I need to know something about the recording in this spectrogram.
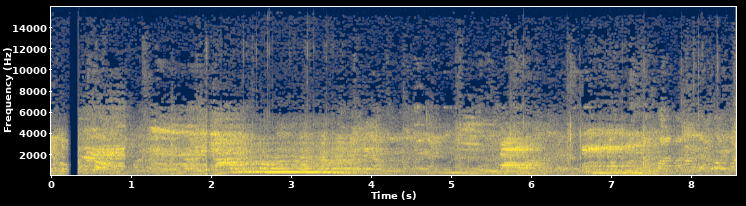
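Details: Cattle of many types, from scrawny to jumbo, gathered in one place; a drawn-out, steady low moo in the middle, followed by softer, bending lowing calls over a background of chatter and voices.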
